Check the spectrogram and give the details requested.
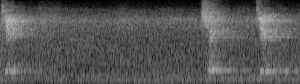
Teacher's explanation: अगर मैं बोलता हूँ चे, तो क्या से? चे चे चे, तालु से।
